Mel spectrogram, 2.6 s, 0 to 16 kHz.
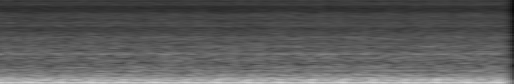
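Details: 1990 Camaro with 5.0 Tuned Port Injection V8, 29,000 km, that had a random misfire and stored code 42 (electronic spark timing); idling after codes were cleared with spark timing 11–14°; steady, even low rumble with no stumbles; runs smooth.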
